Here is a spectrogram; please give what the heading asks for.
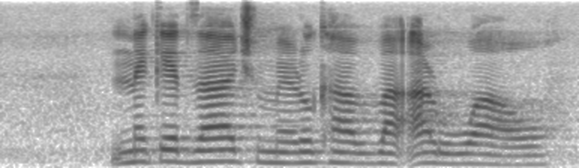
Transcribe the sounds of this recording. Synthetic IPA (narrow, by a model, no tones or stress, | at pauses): nɛkʼɛd͡zat͡ʃʰumɛɺɔkʰaβaʔaɺuwaːɦɔ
